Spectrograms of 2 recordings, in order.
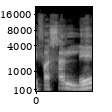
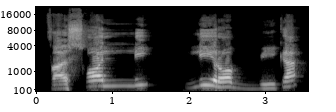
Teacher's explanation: لام کے نیچے زیر ہو تو اس کی آواز لی ہوگی، لے نہیں ہوگی. یعنی فصل لے اس کو نہیں پڑھیں گے بلکہ فصل لِرَبِّكَ وَانْحَرْ.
